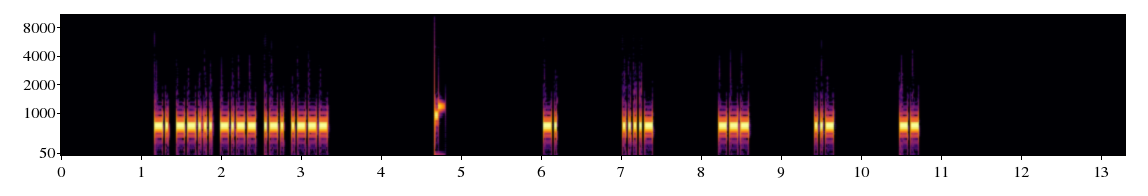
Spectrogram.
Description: Morse code, heard as a keyed tone, about 36 wpm, spaced as for 15 wpm, 700 Hz. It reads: N7YRJ N4OUM
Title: USA Call Signs - 5 Characters - 8x Character Spacing - 35wpm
